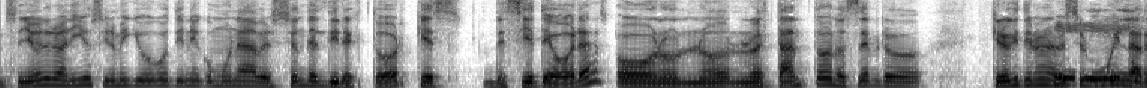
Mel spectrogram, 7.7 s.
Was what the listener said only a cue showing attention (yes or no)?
no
